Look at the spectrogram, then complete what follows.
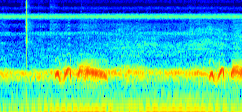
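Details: A spotted dove of the cu khách kind offered for sale, cooing gù tít style: two phrases of quick wavy notes leading into a long, slightly falling coo, with a click and a steady background hum.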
